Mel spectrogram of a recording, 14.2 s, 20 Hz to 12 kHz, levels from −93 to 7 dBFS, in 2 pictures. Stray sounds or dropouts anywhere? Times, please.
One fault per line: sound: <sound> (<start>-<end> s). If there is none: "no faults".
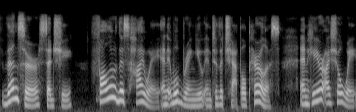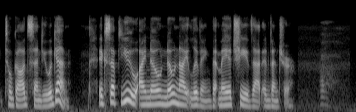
sound: sigh (13.5-14.0 s)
